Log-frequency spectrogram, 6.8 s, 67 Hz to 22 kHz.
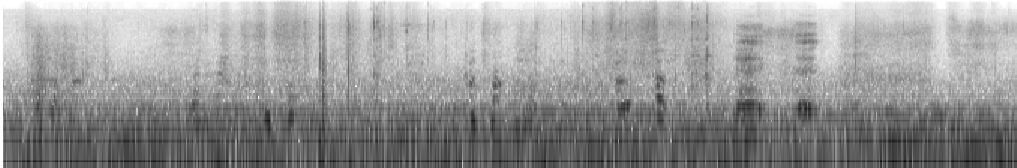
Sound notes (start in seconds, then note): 0.0 Sarah grunting; 0.0 punch smacking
